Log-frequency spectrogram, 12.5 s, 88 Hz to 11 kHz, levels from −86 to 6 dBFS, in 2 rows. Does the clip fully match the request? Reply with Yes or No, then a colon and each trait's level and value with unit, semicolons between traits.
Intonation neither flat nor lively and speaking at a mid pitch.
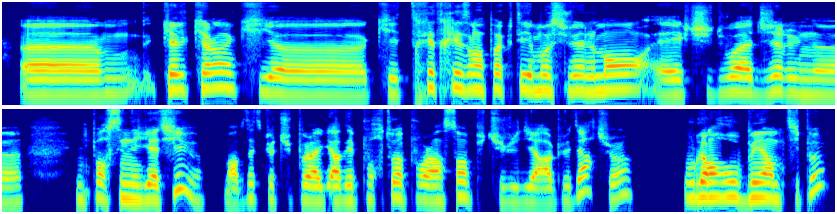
Yes: average, 3.4 semitones; medium, 160 Hz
